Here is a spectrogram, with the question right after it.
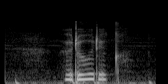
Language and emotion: Russian, sad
